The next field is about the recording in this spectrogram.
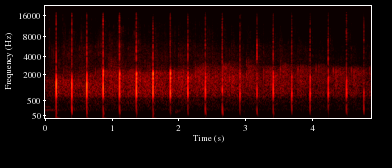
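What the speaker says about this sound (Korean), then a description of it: "우리 그 시간을 허락하신 하나님께 영광의 박수로 올려드리겠습니다" Church congregation at a Sunday morning worship service clapping in unison, evenly spaced rhythmic claps ringing out in the hall at a steady tempo.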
